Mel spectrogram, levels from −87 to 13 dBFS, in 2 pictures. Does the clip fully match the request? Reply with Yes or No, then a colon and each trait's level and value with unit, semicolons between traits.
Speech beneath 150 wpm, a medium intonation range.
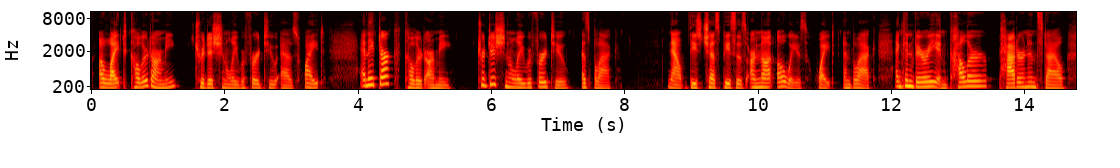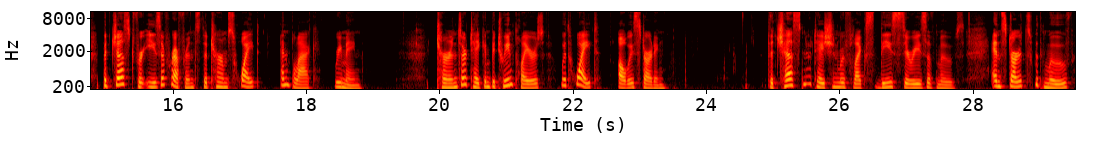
Yes: average, 140 wpm; average, 5.0 semitones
